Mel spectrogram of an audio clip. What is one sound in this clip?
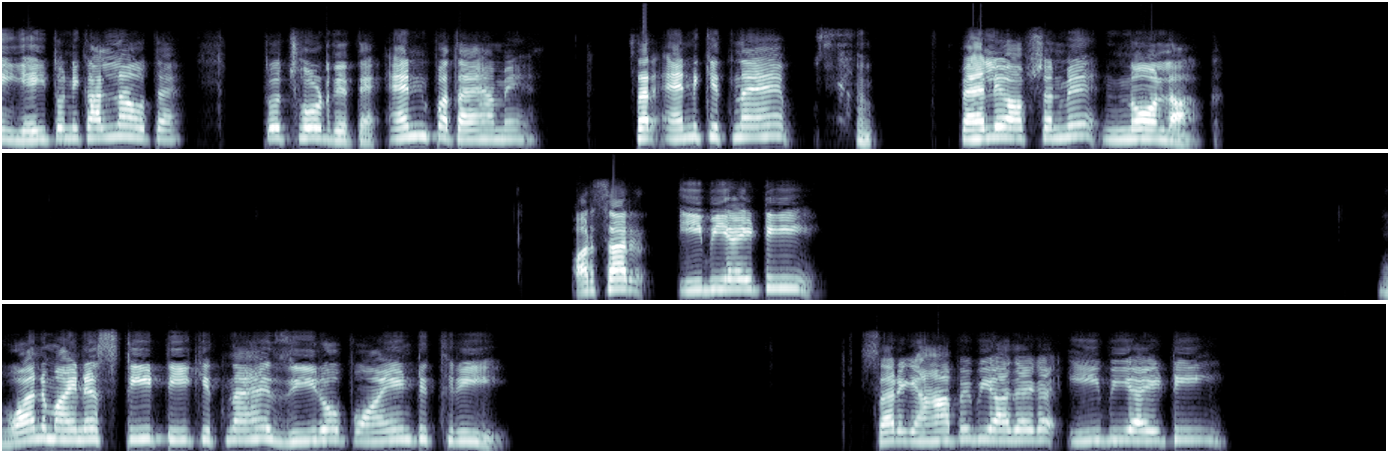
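A man speaks calmly through a clip-on microphone, explaining in bursts with pauses.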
